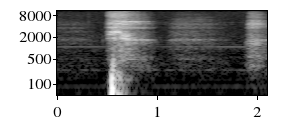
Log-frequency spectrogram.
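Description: A sharp, close gasp bursts out, trailing off into a ragged exhale, followed after a pause by a softer, shorter breath, like someone catching their breath in relief.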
